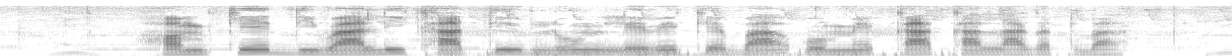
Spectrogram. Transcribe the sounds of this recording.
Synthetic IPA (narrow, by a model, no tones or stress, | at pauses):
həmked̪iwaːlikʰaːt̪ɪɾluːnleːwekebaːd̪omẽkakalaːɡət̪baː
